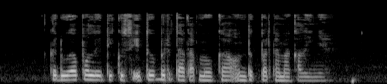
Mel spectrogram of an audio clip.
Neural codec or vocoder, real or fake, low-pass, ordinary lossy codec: none; real; 10.8 kHz; AAC, 64 kbps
